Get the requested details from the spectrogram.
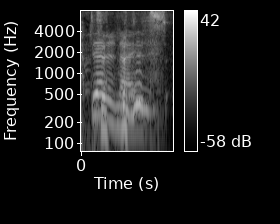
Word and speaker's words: Dedanites: In the forest in Arabia shall you lodge, you caravans of the Dedantes? Dedanites? How do you say that? – Dedanites? – It's like, thank you. It's like my people. – Yeah. Dedanites. Oh, Dedanites.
